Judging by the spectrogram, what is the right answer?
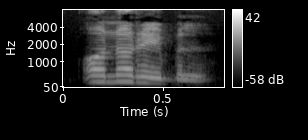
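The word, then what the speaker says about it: honorable: वो H silent है, इन सब के साथ जो है वो एच जो है वो साइलेंट है, इसलिए ऑनरेरियम, ऑनरेरी, ऑनरेबल, इन सब में ओ का साउंड जो है वो एच को स्किप करके उसे साइलेंट करके तो ओ का साउंड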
